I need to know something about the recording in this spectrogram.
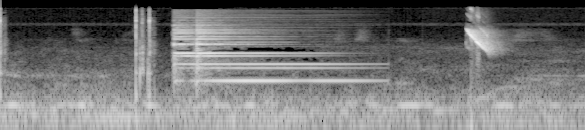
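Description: A click sound effect and then a bell-like ding that rings and fades over about a second and a half: the sound of an on-screen subscribe-button animation. Then, near the end, one short, sharp, downward-slurred call from a female common tailorbird.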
